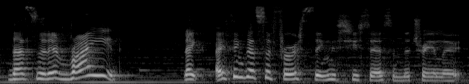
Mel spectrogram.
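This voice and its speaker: A young Danish woman with a light accent chats casually with her live stream viewers, often laughing between phrases. Her voice is on the high side.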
